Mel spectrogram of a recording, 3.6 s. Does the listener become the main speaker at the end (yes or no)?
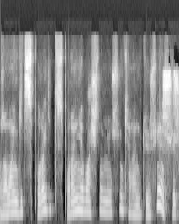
no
